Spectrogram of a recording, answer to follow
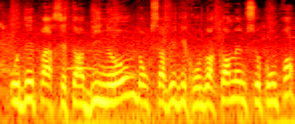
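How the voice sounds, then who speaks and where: Over noticeable background noise, a man with a Belgian accent talks at a high pitch. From Belgium (Wallonia). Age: 60s. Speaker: press motorcycle rider, former cyclist. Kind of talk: interview.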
